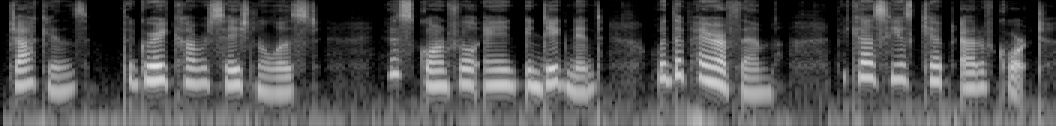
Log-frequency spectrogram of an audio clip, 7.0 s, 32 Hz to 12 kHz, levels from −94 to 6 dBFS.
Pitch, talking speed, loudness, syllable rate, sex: 225 Hz, 170 wpm, -21 LUFS, 5.6 syllables/s, female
